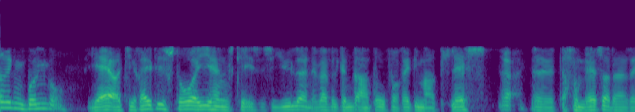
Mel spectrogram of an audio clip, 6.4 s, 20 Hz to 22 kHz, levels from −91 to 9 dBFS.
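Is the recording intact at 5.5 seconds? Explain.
No. At 5.5 seconds the speech is inside an AMR rate drop that runs from about 3.30 to 6.02 s. The mobile codec has been pushed to a much lower bitrate, spending fewer bits on the speech itself, and the roughness fits a fall from 12.2 to 4.75 kbps. The telephone band stays the same and nothing cuts out, but the voice turns coarser, buzzier and more synthetic than the lightly coded narrowband speech before 3.30 s.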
